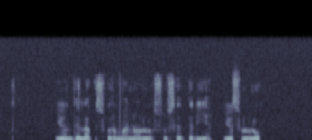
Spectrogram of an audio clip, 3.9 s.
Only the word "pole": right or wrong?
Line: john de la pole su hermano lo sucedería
wrong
